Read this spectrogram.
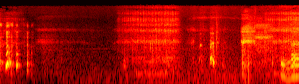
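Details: Adult woman snoring loudly while asleep in bed, her snoring habitually growing louder; loud, rough snoring breaths with short snorting bursts between quieter stretches.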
